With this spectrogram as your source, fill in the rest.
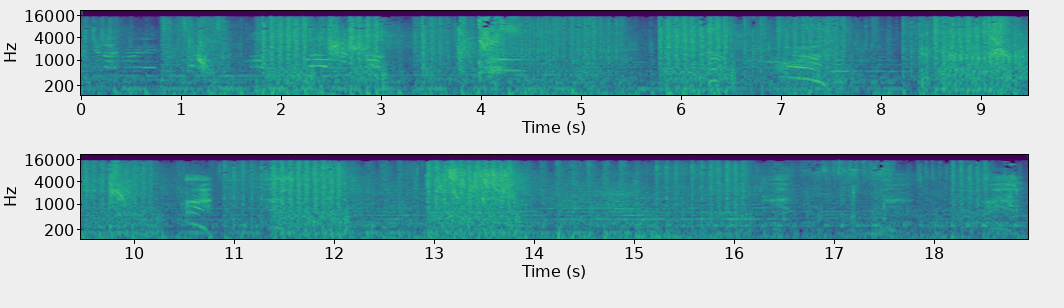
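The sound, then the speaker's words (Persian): Sustained gunfire crackles throughout, with dense volleys of shots overlapping in rapid bursts, loud, while voices shout intermittently beneath the shooting; the shooters keep firing after their sniper has been killed. “گوش باشین، تکتیر انداز کشته شده ولی هنوز دارن بهمون شلیک میکنن.”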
